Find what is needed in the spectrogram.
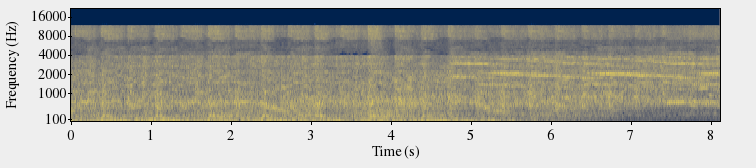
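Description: Hardcore techno DJ set played loud through a club sound system, heard from the crowd, with a heavy pounding kick drum. About five seconds in the kick drops out, leaving held synth tones for a breakdown.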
